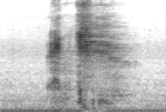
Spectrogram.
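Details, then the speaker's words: Adult with a cold caught from their partner, mainly nasal symptoms, earlier sore throat, inducing sneezes: a sharp inhaled catch, then one forceful, hissing expulsive burst; a single sneeze. "I'm going to sneeze again. I kind of need this cold to be"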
